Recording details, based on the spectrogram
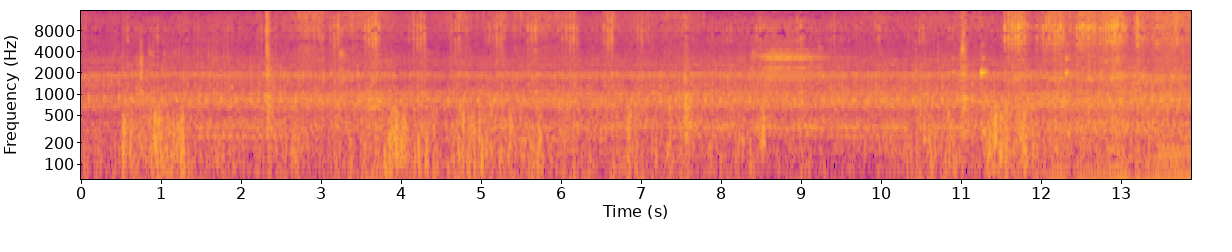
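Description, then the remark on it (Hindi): A tractor's diesel engine idles steadily as the tractor is taken out, a continuous low rumble with a faint mechanical rattle running through the whole stretch, no voices on top. “tractor को अलग निकालते हुए”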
